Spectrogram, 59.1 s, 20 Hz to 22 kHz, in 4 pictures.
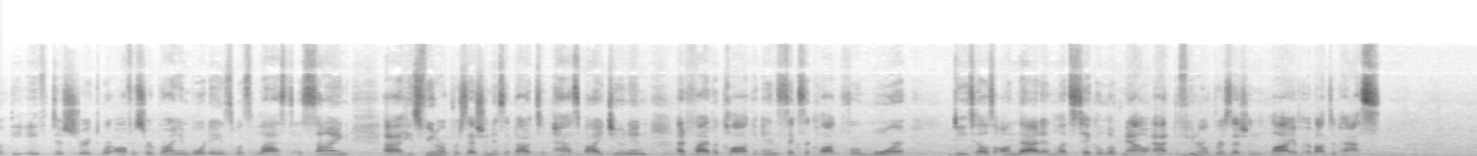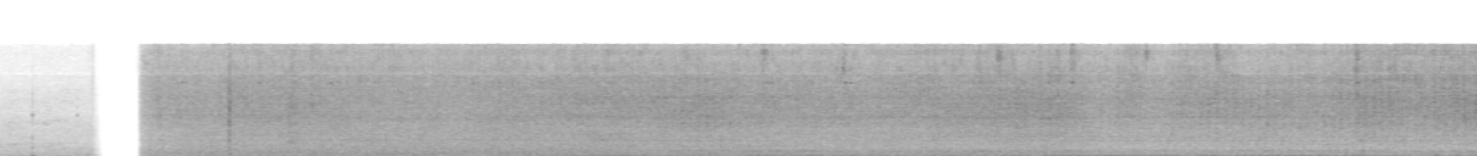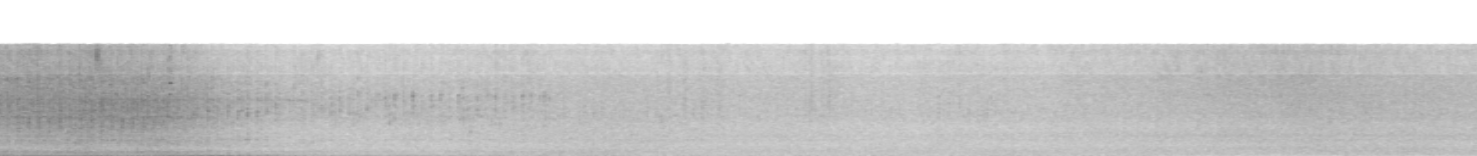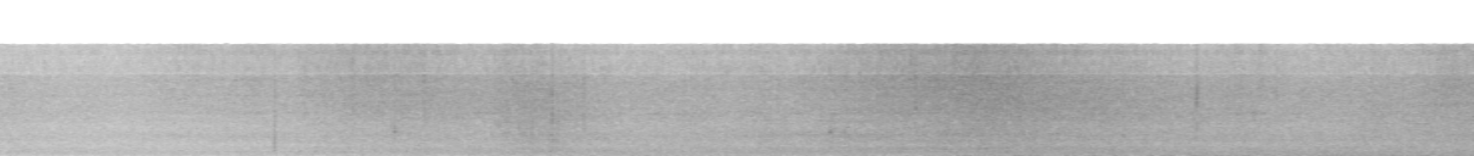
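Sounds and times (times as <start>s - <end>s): vehicles passing with engines running: 1.7s - 59.0s
steady rushing of passing vehicles: 12.9s - 45.2s, 45.8s - 59.0s.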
